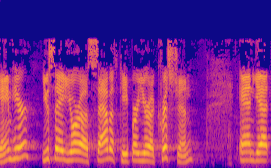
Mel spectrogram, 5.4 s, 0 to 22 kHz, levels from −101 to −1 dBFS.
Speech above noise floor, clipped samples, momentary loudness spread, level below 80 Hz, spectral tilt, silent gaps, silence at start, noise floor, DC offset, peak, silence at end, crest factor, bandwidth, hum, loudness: 28 dB; under 0.1%; 8 LU; -72 dBFS; -2.5 dB/octave; none; 0 s; -46 dBFS; under 0.1%; 0 dBFS; 0.05 s; 18 dB; 8.8 kHz; none; -18 LUFS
